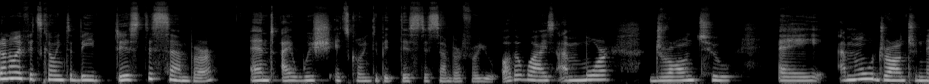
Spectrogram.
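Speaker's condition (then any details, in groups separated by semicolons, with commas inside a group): No condition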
